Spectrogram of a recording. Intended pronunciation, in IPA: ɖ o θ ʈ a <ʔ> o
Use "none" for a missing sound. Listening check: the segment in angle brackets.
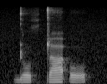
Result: ʔ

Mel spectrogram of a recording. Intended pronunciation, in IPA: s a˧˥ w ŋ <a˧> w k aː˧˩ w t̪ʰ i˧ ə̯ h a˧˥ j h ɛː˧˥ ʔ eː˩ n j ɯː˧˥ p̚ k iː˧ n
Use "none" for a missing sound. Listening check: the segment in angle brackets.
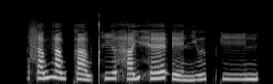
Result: a˧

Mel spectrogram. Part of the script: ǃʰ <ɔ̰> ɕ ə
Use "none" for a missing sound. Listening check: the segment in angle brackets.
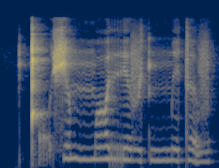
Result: ɔ̰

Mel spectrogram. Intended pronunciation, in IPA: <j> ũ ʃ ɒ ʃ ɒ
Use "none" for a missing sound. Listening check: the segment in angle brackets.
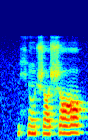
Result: ç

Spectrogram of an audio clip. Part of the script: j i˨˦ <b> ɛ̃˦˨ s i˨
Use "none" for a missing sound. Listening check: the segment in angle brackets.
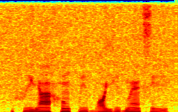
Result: b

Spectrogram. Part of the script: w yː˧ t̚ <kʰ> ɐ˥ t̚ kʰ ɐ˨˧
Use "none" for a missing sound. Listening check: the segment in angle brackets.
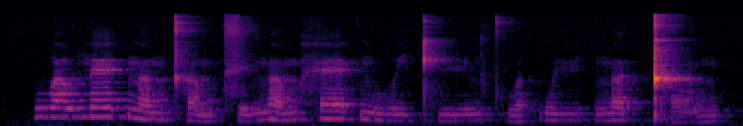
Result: ŋ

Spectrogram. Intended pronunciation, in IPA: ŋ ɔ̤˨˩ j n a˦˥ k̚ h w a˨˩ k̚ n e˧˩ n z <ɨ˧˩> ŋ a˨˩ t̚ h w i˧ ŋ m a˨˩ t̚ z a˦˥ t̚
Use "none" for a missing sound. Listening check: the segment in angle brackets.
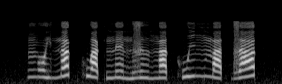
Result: ɨ˧˩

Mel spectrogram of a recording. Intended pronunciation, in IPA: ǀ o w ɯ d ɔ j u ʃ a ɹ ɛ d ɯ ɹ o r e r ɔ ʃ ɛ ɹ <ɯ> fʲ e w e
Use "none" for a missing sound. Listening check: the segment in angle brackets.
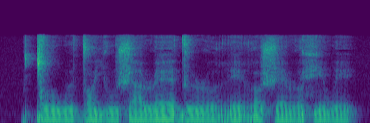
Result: ɤ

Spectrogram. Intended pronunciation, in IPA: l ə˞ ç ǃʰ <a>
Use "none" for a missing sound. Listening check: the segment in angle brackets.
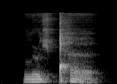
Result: æ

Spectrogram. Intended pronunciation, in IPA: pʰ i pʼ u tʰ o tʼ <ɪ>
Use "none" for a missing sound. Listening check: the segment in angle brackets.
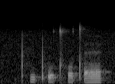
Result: ɛ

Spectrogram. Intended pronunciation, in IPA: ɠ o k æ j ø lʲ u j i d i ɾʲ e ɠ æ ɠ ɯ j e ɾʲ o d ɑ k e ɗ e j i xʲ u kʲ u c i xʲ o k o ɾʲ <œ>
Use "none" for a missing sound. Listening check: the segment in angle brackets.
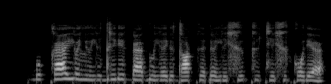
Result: æ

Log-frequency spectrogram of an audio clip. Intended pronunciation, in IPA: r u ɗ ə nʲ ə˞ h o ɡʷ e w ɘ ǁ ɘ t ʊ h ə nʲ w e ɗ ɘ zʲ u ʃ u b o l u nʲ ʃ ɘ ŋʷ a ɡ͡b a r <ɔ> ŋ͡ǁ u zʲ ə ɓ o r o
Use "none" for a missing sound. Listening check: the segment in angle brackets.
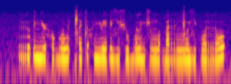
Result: ə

